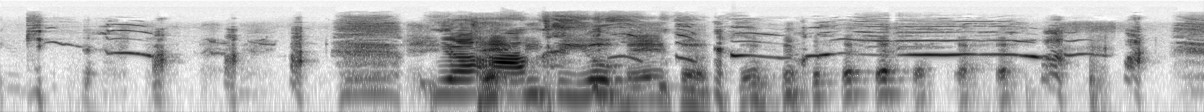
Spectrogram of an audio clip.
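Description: Men laughing and exclaiming over a video call. In the second half a thin, steady high-pitched whine is held for about a second and a half, then bends down and stops.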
